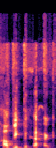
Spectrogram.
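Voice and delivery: action-film killer robot cyborg voice. Quoting the Terminator line again in Terminator voice.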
